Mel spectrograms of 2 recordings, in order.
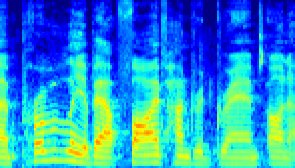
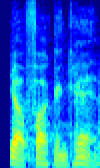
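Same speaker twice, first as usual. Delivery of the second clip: ordinary talk, nothing marked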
